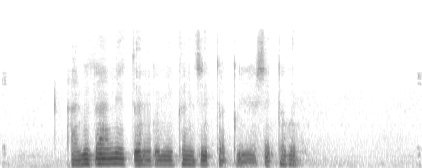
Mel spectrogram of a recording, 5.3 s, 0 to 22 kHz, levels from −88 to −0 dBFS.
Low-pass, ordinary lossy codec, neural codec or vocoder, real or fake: 10.8 kHz; none; codec, 24 kHz, 0.9 kbps, WavTokenizer, medium music audio release; fake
